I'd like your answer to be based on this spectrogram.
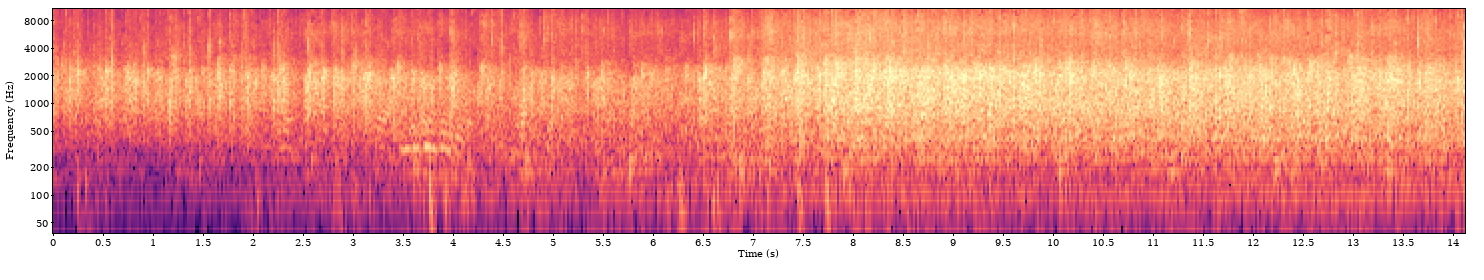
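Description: Sustained audience applause at an Italian national literary prize ceremony in Trecastagni, a dense wash of clapping that swells louder about halfway through and carries on steadily to the end, with no voices on top.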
